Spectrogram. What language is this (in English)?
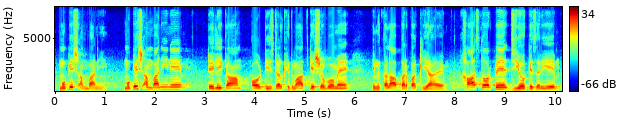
Urdu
